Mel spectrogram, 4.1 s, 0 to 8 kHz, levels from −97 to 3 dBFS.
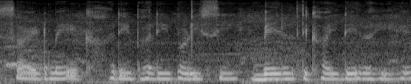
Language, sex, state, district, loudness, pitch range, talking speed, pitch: Hindi, female, Uttar Pradesh, Ghazipur, -30 LUFS, 190-200 Hz, 160 wpm, 195 Hz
